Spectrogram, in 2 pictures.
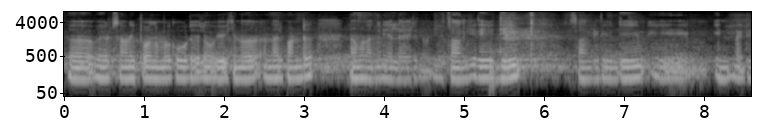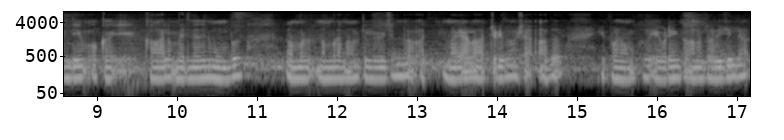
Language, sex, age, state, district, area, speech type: Malayalam, male, 18-30, Kerala, Idukki, rural, spontaneous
